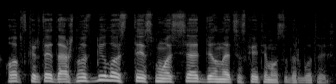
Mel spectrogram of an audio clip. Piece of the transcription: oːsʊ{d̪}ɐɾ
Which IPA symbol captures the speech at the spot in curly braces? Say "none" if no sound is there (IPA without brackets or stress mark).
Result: d̪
